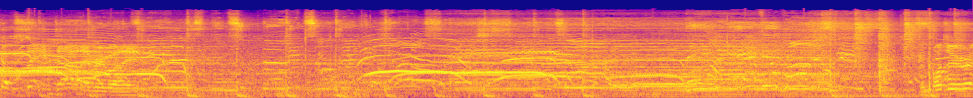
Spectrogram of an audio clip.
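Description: A crowd with many children's voices cheers and whoops loudly for a female football freestyler performing tricks, with shrill shouts rising and falling continuously throughout.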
